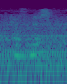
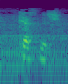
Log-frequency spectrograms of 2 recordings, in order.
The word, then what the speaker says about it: Kessenich: Keshnish. – Is it... How do you spell it? – K-E-S-S-E-N-I-C-H. – Keshnish. – Keshnish. – Yeah, they soften the C-H sound in that area.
